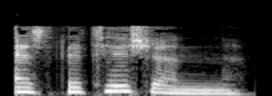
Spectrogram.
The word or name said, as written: esthetician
